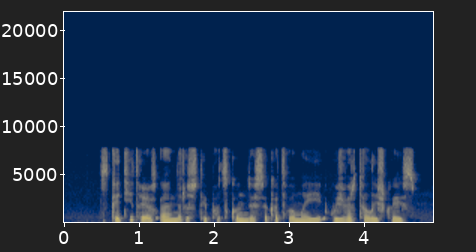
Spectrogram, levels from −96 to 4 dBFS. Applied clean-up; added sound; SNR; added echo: none; none; none; none.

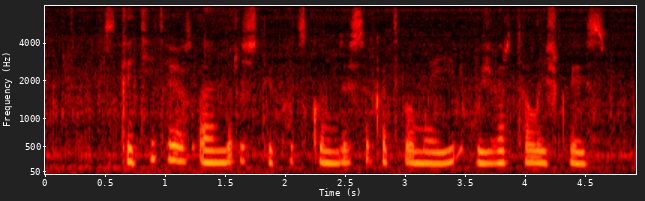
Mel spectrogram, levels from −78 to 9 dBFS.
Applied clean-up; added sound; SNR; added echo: none; Fill (with liquid) / Water tap, faucet; 18 dB; none.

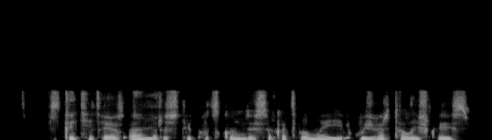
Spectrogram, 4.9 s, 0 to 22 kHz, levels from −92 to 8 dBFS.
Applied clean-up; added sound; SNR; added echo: neural mask model Resemble Enhance denoiser.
